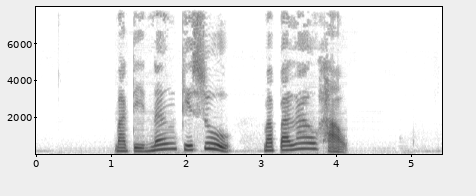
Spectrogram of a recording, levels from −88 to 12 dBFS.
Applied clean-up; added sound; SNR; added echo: neural separator model SepFormer DNS4.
